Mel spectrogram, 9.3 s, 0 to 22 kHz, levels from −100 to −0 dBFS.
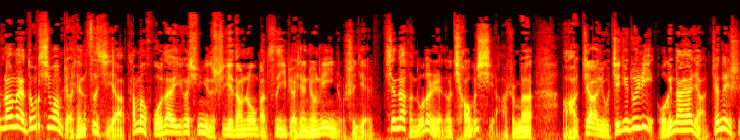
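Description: A speech clip with one clear fault, a corrupt frame muted. At 0.45 s the sound cuts out abruptly. A silent hole follows, ending at 0.49 s, about 42 ms long. That length fits two compressed frames of roughly 21 ms each. Bits in those frames were damaged. The decoder rejected them, and the player filled the gap with silence. Timing is preserved, so the speech resumes on schedule after the dropout.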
